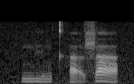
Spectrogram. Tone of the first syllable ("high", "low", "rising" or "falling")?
rising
